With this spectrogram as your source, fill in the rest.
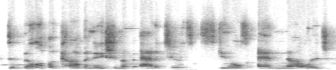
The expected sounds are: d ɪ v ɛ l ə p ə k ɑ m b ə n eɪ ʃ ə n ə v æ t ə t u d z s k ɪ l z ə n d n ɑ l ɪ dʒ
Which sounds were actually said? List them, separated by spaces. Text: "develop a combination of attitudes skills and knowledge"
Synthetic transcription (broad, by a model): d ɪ v ɛ l ə p ə k ɑ m b ə n eɪ ʃ ə n ə v æ t ə t u d z s k ɪ l z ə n n ɑ l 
